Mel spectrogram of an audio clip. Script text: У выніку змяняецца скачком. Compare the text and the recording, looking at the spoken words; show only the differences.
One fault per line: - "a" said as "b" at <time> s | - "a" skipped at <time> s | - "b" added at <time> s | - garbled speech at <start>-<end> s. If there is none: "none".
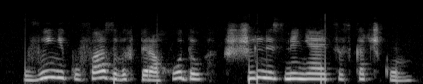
- "фазавых пераходаў шчыльнасць" added at 0.9 s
